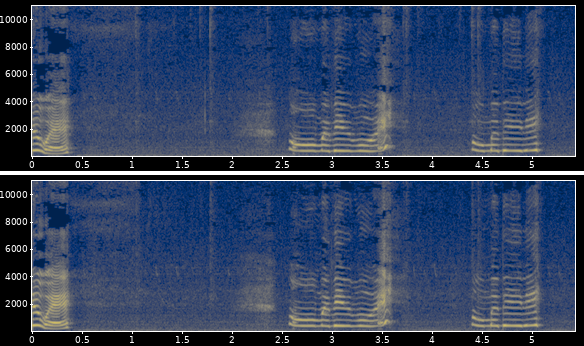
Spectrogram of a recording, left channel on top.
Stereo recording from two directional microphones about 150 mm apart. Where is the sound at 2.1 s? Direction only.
10° right (ahead or behind).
